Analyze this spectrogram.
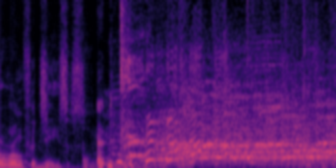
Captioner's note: laughter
